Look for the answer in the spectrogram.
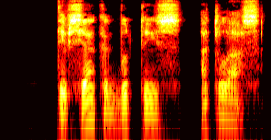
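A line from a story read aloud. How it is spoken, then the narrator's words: Whispering. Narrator (Russian): шептал Джейк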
